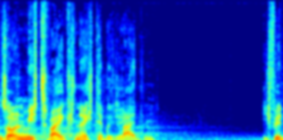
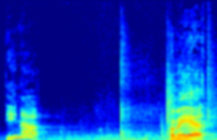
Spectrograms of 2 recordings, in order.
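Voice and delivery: high, sharp call for a servant; 8 semitones higher than usual. Acted. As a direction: summon someone from across the room. King calls for his servant.

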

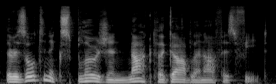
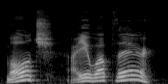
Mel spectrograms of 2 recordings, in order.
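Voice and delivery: higher, drawn-out call upward; raised voice, searching for an answer; 6 semitones higher, 4 dB louder, slower than usual. Acted. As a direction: slowly call up to someone out of sight. Artemis calls up the column.

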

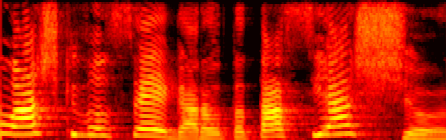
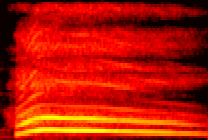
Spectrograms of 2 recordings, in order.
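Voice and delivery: delighted gasp; 12 semitones higher, 7 dB louder than usual. Real, not acted. Sees finished avatar.

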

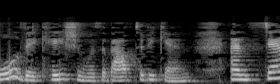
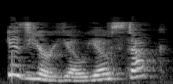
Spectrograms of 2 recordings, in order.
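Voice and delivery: teasing policeman; 2 semitones higher, 4 dB louder, slower than usual. Acted. Policeman mocks the mother.

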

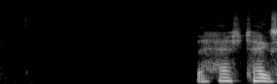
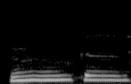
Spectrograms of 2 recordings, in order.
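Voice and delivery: ordinary talk

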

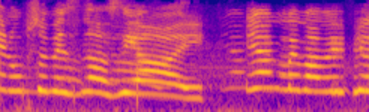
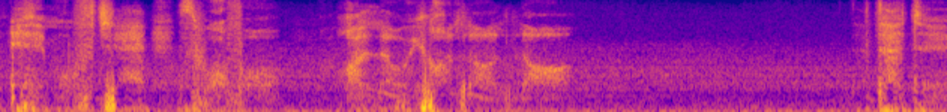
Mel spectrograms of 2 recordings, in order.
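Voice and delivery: mysterious whispered voice; soft, voiceless whisper; Sterling; 7 dB quieter than usual. Pretend. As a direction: whisper like a hidden presence.

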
